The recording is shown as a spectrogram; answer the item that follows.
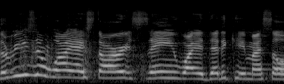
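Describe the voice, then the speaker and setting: Lively intonation in a Spanish accent. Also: woman. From Honduras. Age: 20s. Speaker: community organizer. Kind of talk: rally speech. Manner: animated.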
